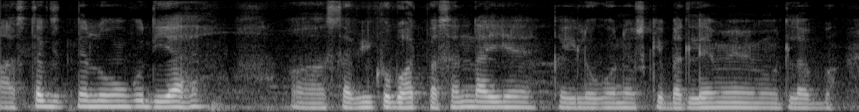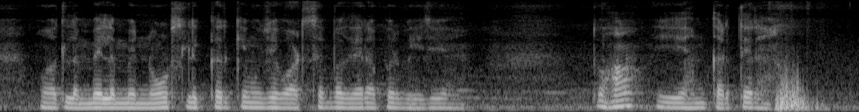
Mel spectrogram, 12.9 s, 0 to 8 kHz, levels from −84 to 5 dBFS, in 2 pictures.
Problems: constant background noise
